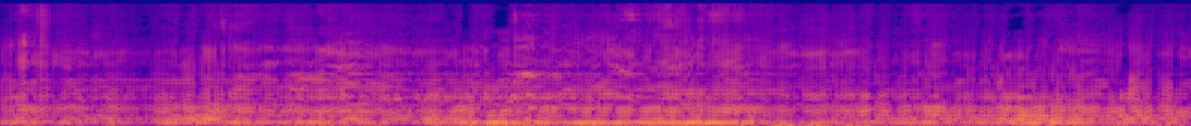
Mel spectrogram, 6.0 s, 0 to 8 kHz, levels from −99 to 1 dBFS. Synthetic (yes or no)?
yes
